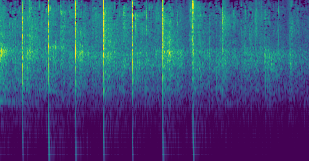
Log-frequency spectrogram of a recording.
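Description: An audience claps in praise: seven sharp, evenly timed claps in unison ring out over a steady wash of scattered applause, which lingers and fades slightly at the end.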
